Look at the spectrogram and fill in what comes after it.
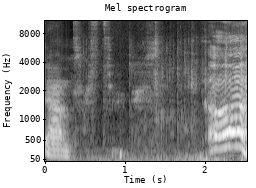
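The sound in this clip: Light computer-keyboard typing during an online trivia quiz game: a few quick, soft clicks and taps between bursts of people talking, quiet and partly masked by the voices at the start and end.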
